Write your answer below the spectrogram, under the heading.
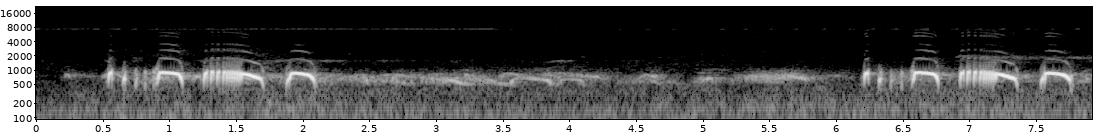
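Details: Spotted dove giving a fast, very intense lure call used in trapping. Two loud, clear coo phrases open and close the recording, with softer cooing from other doves running continuously in between.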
